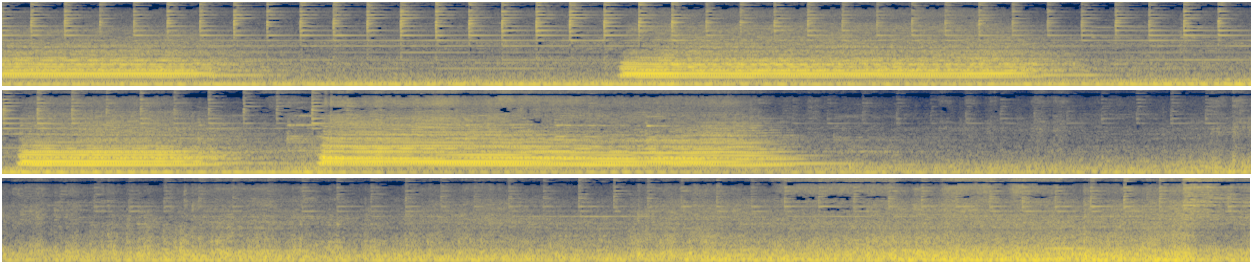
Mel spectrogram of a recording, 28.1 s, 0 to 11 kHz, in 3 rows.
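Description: A Union Pacific GE C45AH locomotive's horn sounds the grade-crossing signal: the end of a long blast, then long, short, long, over the steady ringing of the crossing's RACO mechanical bell. After about fifteen seconds the horn stops, and the locomotive and the freight cars behind it rumble past with wheel noise on the rails, growing louder near the end.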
